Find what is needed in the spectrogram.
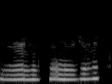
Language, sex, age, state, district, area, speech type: Assamese, female, 30-45, Assam, Barpeta, rural, conversation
